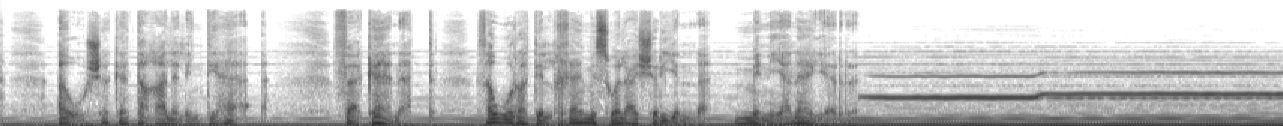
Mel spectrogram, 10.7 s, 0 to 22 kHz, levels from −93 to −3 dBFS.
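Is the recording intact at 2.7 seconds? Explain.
Yes, at 2.7 seconds the audio is intact, with no dropout, glitch or other fault to be heard there.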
